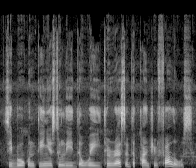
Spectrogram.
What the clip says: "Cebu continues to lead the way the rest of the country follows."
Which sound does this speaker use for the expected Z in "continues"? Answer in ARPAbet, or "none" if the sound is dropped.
S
